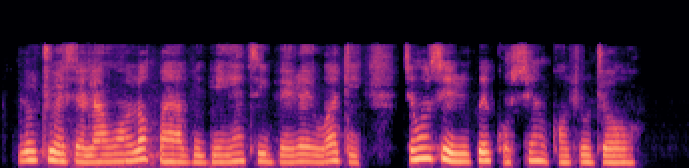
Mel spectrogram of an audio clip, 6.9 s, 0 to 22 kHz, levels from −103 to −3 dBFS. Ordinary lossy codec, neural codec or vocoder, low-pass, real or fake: AAC, 32 kbps; codec, 16 kHz in and 24 kHz out, 1.1 kbps, FireRedTTS-2 codec; 7.2 kHz; fake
